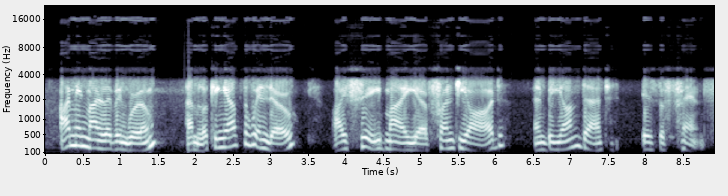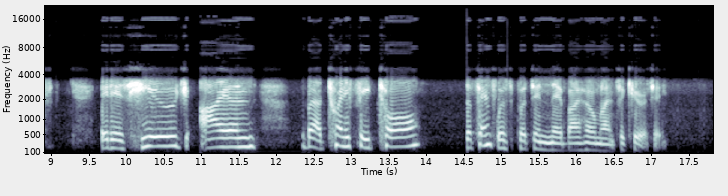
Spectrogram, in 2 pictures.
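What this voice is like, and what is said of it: Slight British accent. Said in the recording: “she has a slight British accent”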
